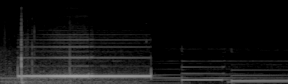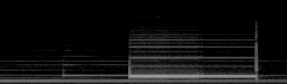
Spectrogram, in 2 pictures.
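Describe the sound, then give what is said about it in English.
A phone call to a mother connecting: electronic tones shift briefly as the number goes through, then a loud ringback tone sounds twice, each ring about two seconds long, with a steady softer hum between. No voices. “I am just about to call my mom.”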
